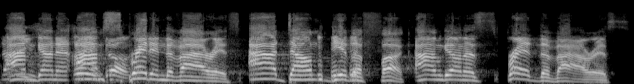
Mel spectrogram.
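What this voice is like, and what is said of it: Imitates another person's voice. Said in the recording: “You guys want to do some Cat Williams impressions? ... How about Bat Williams?”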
